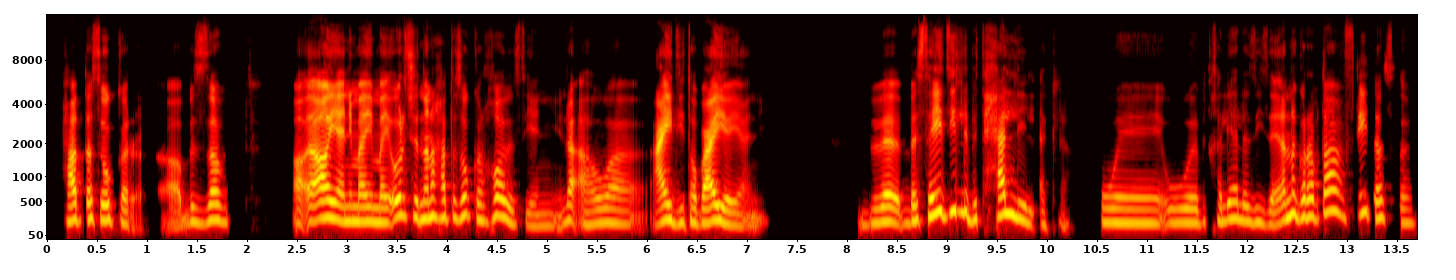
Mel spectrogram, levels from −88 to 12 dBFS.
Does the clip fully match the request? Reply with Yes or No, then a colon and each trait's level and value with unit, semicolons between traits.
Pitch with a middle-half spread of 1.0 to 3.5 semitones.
No: average, 4.9 semitones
